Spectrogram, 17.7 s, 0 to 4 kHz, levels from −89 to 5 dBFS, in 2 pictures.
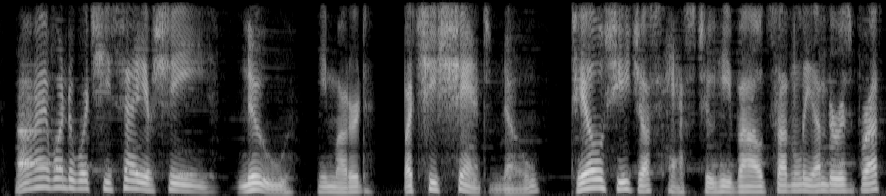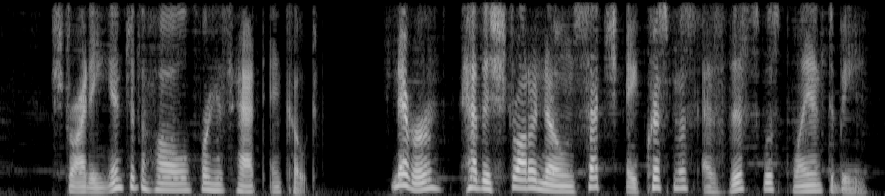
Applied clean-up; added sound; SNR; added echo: neural mask model DeepFilterNet 3.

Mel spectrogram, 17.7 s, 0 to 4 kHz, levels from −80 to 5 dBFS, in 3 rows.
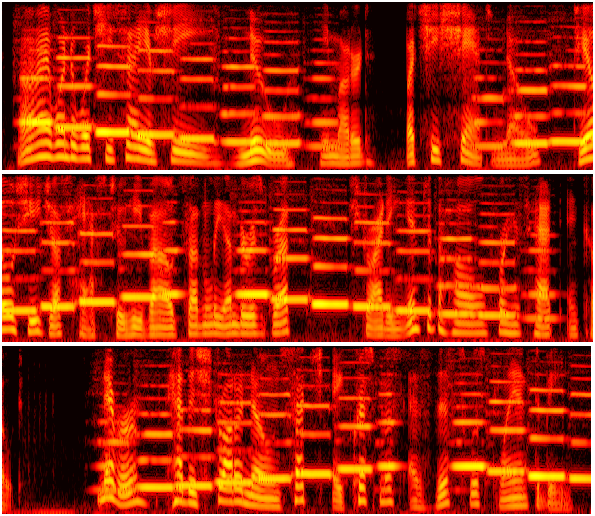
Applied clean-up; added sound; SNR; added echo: none; Wind instrument, woodwind instrument; -2 dB; none.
